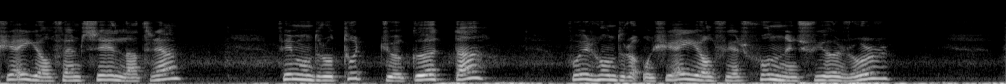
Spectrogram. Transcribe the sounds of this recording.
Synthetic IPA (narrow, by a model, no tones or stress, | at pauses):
ʃɛjɔlfɛmsɛːlat̪ʰɾa | fɪmhʊnd̪ɾɔt̪ʰʊt͡ʃːʊɡøːt̪a | fʊjɾɦʊnd̪ɾaʔɔɕɛjɔlfjɛɹfʊnːɪŋsfjøːɹʊɹ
